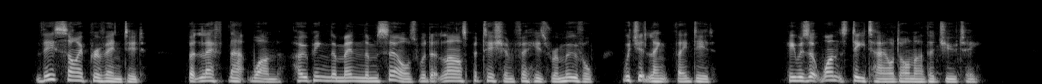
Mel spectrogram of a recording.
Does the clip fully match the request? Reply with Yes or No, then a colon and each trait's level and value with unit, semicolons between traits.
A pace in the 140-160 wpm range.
No: average, 180 wpm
